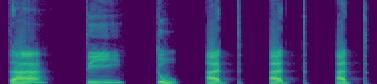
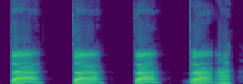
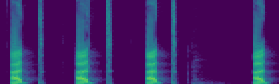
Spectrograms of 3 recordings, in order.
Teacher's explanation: ada percikan udara ya, percikan udara halus atau disebut dengan hams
